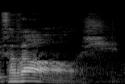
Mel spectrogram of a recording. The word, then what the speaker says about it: Farage: He pronounces it Farage. – And then he says, how do you pronounce the place where you put your car? Garage. – Yeah, garage. My name is Nigel Farage, but I put my car in a garage.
